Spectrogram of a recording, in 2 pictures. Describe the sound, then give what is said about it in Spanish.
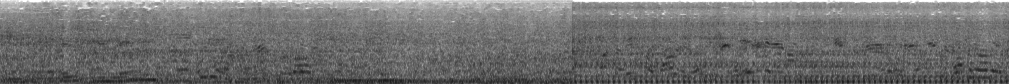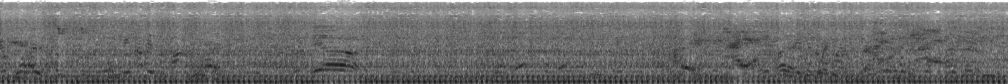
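A rough, worn-sounding car engine, in need of reboring and with its tappets audible, runs loudly and steadily for about twenty seconds, its droning roar dense and unbroken, with indistinct voices mixed in underneath. “pero lo que sí le hace falta es llevar a encamisar su auto, porque si ese era el motor, se le oyen las punterías.”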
